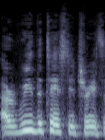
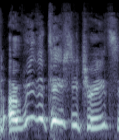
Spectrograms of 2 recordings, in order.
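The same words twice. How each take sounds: First: Said in the usual way. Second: Higher, voiced "Are we the tasty treats?" with lift on "tasty"; quoted line, acted. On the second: Quoting line from the show.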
